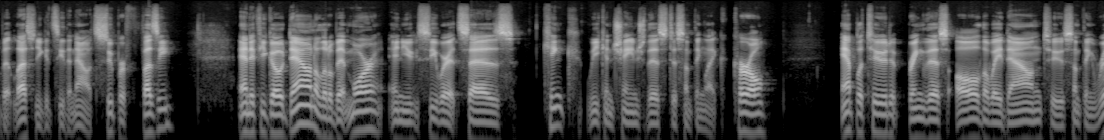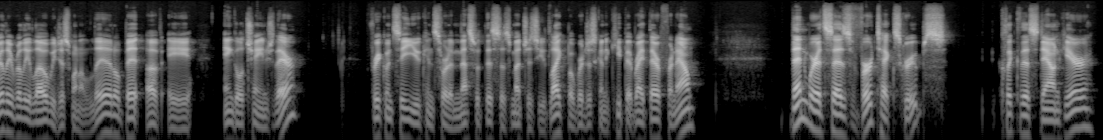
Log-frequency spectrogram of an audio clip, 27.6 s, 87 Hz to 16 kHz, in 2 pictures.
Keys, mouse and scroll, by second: 0.4-0.9 middle drag, 2.4-4.3 scroll down 7, 4.3 click, 5.6 click, 6.6 click, 7.1-8.8 drag, 9.2-10.0 scroll down 2, 10.2-15.5 shift+drag, 18.1-20.7 shift+drag, 21.4-22.6 scroll down 4, 24.5 click, 25.0-26.3 scroll down 3, 26.3-27.3 scroll down 3, 27.3-27.5 drag.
